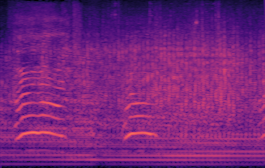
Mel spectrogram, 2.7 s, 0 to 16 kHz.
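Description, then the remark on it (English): A propeller airplane drones steadily and loudly overhead around 6 or 7 in the evening on a Tuesday, its engine hum constant throughout, while a man desperate for the pilot to see him shouts "Hey!" twice over the noise. “Around 6 or 7 in the evening on Tuesday, I was laying over by my fire when I heard the sound of an airplane.”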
